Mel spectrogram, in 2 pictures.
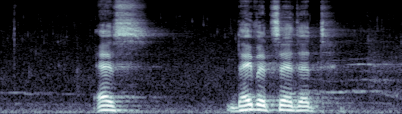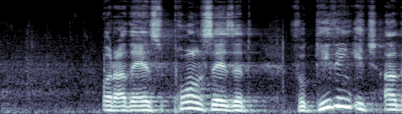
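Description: An elderly man speaks slowly and formally through a microphone, with pauses.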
